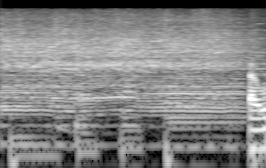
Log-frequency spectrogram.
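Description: Powered earth auger running steadily as it bores a hole into soil, with background music underneath.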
